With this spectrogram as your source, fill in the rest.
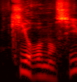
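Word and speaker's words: chiromancie: lignes de la main c'est la kir Romanie voilà ch mais qui se prononce K et jadis àome comment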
